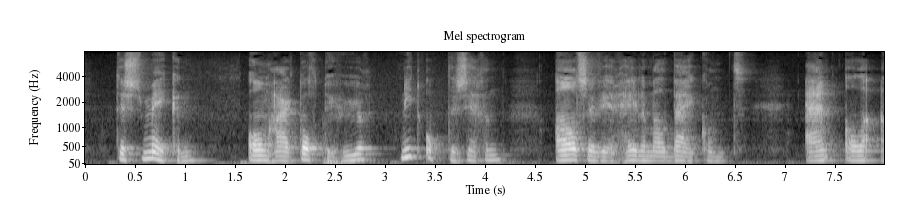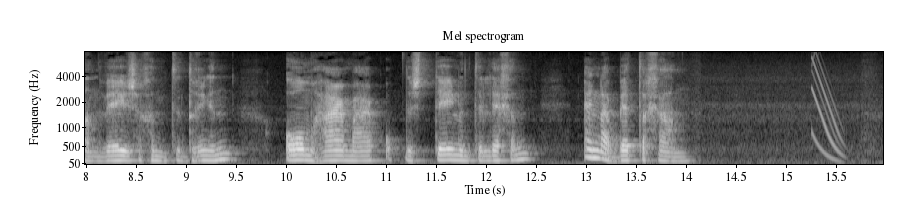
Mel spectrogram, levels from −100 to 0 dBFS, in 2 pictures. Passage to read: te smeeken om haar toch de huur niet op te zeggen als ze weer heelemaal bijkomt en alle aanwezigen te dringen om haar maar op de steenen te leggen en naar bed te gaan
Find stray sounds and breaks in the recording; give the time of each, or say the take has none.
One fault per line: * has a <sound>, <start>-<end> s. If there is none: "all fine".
* has a chirp, 15.3-15.6 s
